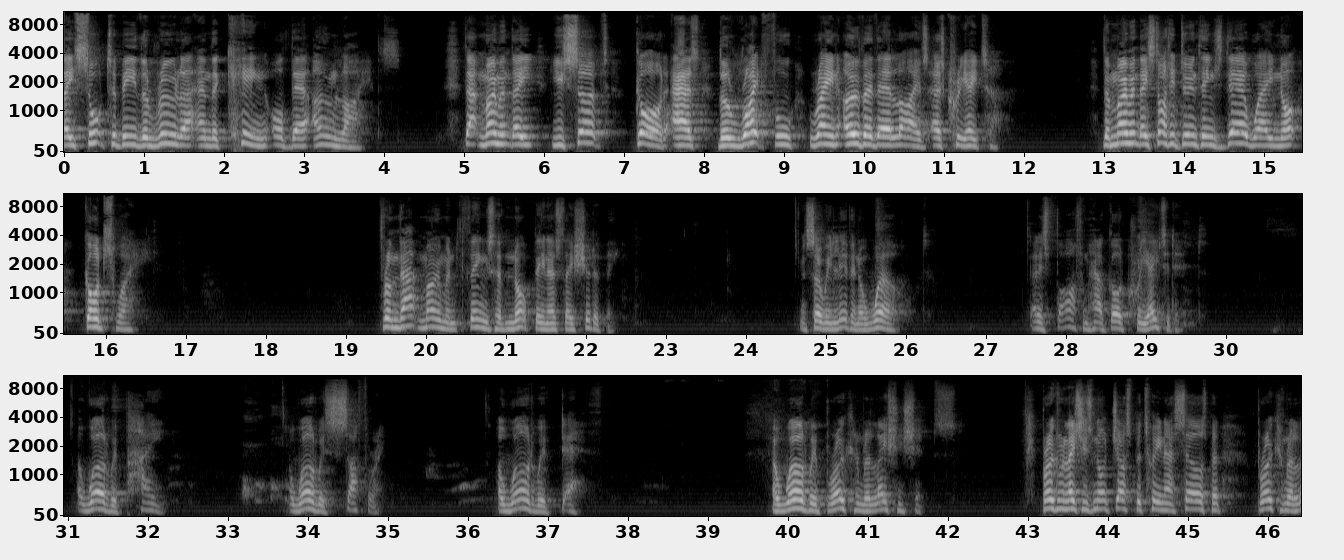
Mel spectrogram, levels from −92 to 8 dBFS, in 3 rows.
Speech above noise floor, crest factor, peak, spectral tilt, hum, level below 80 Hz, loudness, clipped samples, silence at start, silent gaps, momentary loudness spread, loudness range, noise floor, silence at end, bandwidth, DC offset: 48 dB; 24 dB; -6 dBFS; -5 dB/octave; none; -72 dBFS; -27 LUFS; under 0.1%; 0 s; none; 18 LU; 14 LU; -76 dBFS; 0 s; 11 kHz; under 0.1%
